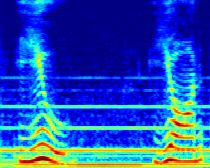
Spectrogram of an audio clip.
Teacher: During the articulation of y, lip rounding is anticipated if the immediately following vowel is a rounded vowel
